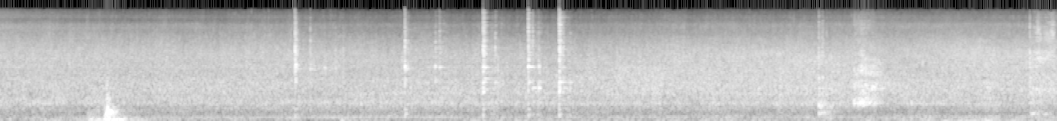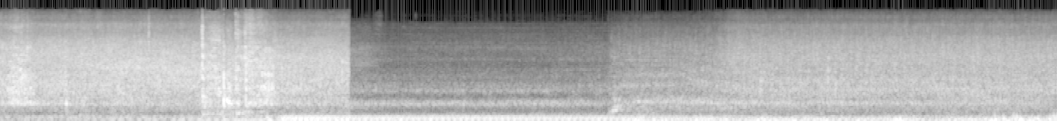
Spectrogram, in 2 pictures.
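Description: Cabbage, carrots, pineapple and chicken hearts sizzling in a hot skillet on a grill, stirred with a slotted metal spatula that clicks and scrapes against the pan several times. For a few seconds past the middle the sizzle fades under a low rumble, then comes back.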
